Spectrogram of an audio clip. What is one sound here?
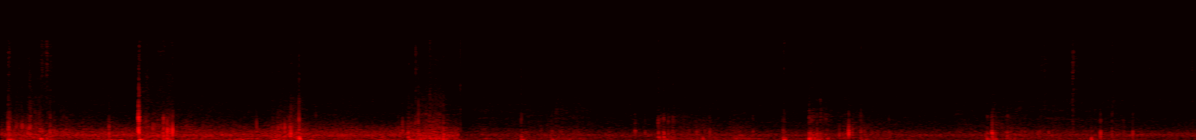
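Boots crunch on icy snow with each step.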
